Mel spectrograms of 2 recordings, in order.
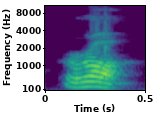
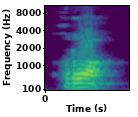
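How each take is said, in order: First: The r sounds high and thin. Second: The r sounds deep and thick. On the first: The speaker calls it wrong. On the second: The speaker calls it right.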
